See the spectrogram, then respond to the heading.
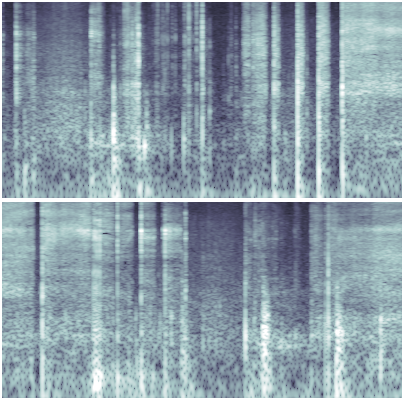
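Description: Fingertips and nails scratch and rub along the top edge of a single thin sheet of white printer paper held upright. Quick, irregular dry scratches alternate with longer sustained rubbing strokes, giving a bright, crackly, papery hiss with little low end.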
